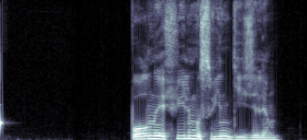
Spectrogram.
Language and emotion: Russian, neutral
